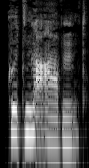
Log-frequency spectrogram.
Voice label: "Guten Abend", German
